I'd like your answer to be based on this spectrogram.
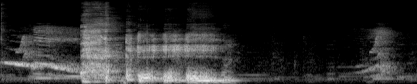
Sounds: Throat clearing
